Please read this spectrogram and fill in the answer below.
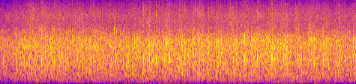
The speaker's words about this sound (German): Oh, Achtung! Ich höre schon den Beifall. Das Konzert ist zu Ende.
